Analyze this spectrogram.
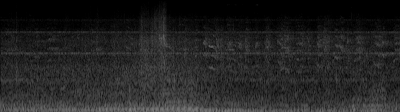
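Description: Outdoor ambience: the low hum of a motor engine that fades out about halfway through, with birds chirping and a steady high insect drone.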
